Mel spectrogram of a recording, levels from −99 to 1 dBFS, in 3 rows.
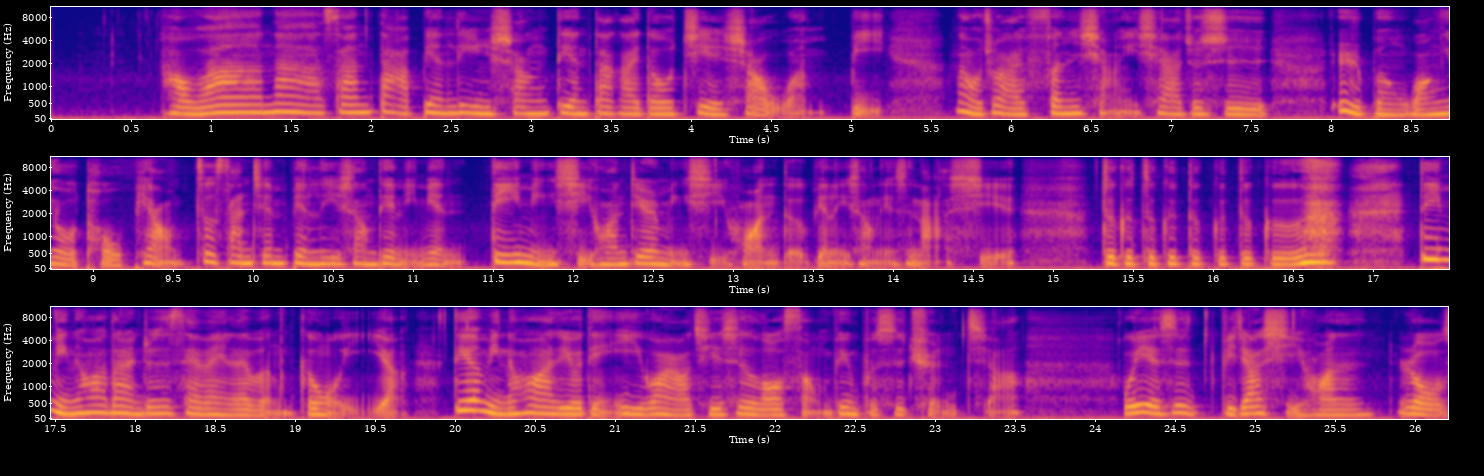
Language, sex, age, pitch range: Chinese, female, 20-39, 175-215 Hz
